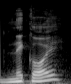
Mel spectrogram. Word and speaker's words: Nikoi: Do I pronounce it correctly? Nikoi? Yeah, man. Yeah.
